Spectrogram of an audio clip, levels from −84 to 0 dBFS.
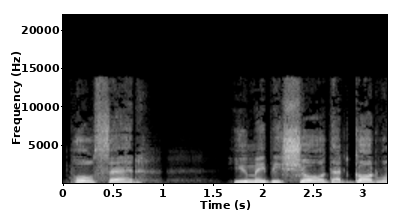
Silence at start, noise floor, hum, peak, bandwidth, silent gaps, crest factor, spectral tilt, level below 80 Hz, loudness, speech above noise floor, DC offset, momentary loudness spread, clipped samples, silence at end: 0.1 s; -62 dBFS; none; -2 dBFS; 14 kHz; none; 16 dB; -5 dB/octave; -54 dBFS; -17 LUFS; 45 dB; under 0.1%; 10 LU; under 0.1%; 0 s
